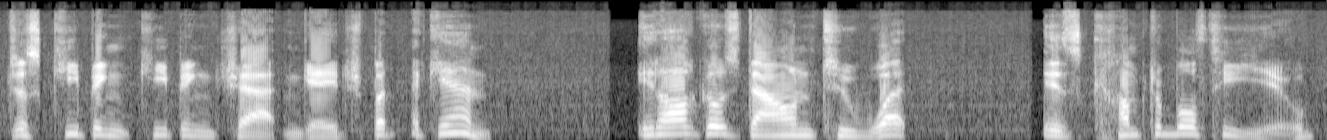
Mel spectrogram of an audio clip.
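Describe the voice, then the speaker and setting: A man who is a guest streamer, chatting casually on a panel and thinking out loud in long run-on advice. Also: fairly high pitch, big pitch swings, measured pace, rough recording.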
